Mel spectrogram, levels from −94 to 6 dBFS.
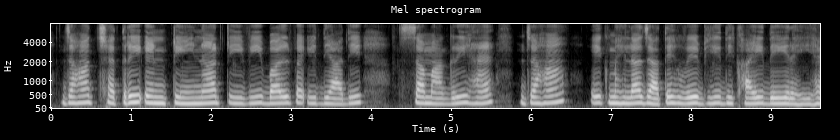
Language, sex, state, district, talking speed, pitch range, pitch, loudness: Hindi, female, Chhattisgarh, Korba, 110 wpm, 205-225 Hz, 215 Hz, -17 LUFS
